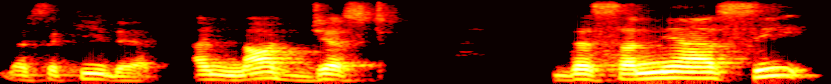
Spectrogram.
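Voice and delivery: slow, spaced-out dictation. Shown as a demonstration. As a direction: dictate slowly for students to write.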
